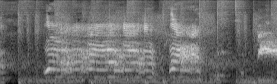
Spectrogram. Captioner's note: screaming; screams OC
